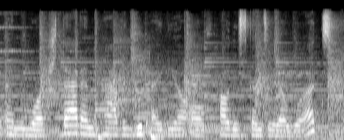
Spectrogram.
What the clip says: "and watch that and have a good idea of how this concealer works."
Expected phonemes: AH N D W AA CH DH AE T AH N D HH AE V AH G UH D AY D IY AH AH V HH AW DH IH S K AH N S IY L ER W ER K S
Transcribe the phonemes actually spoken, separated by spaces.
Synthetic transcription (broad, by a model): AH N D W AA CH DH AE T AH N HH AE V AH G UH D AY D IY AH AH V HH AW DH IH S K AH N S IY N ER W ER K S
